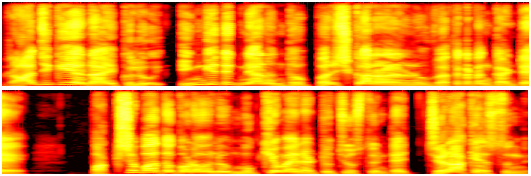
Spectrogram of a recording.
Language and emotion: Telugu, angry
